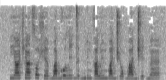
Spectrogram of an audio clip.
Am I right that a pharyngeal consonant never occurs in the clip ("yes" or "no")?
yes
